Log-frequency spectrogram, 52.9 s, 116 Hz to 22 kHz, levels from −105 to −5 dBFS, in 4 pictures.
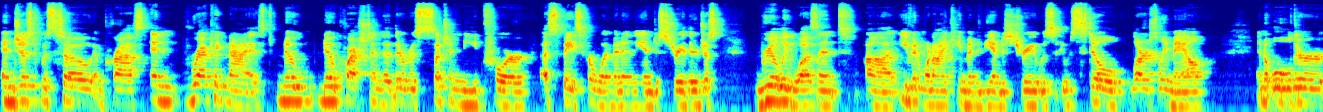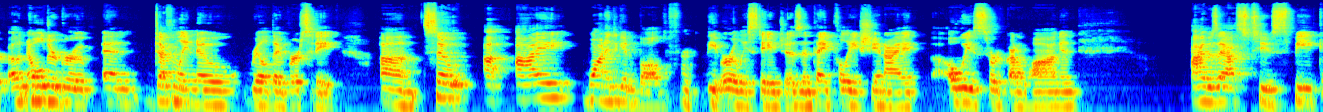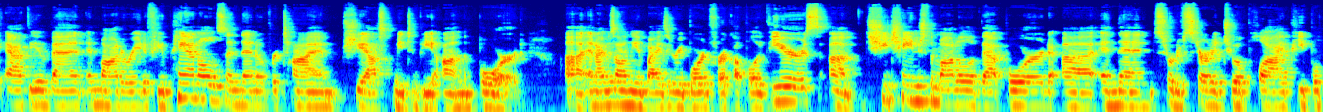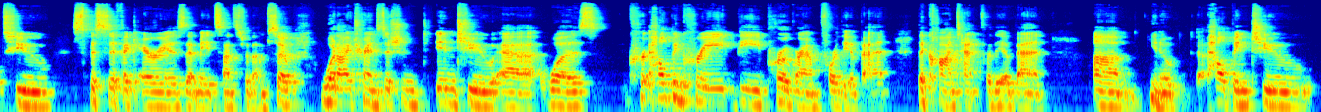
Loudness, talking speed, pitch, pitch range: -26 LUFS, 185 wpm, 165 Hz, 155-180 Hz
